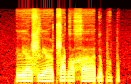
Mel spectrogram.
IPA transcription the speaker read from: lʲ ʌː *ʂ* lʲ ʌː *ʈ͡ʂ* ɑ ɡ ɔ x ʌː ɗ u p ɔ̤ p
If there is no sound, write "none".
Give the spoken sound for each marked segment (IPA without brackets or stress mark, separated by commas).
ʂ, ʈ͡ʂ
